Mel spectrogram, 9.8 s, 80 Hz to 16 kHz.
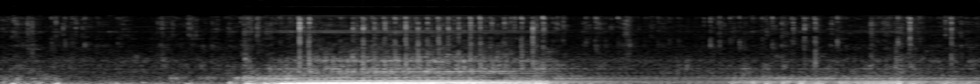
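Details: Audi A4 2.8 12V starting: loud deep chuffing swells, then rough tractor-like puffing idle; exhaust leak right after flex pipe, before the cat, leaving one bank open; later repaired.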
